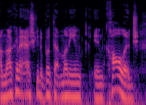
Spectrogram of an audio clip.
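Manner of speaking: usual speaking voice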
